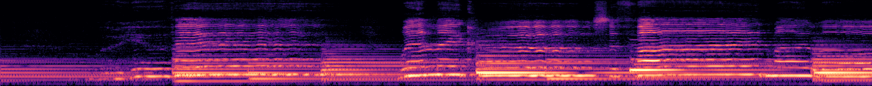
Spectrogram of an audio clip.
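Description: Held piano chords dying away, then a woman starts singing a slow, sustained melody over soft piano accompaniment about a second and a half in.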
